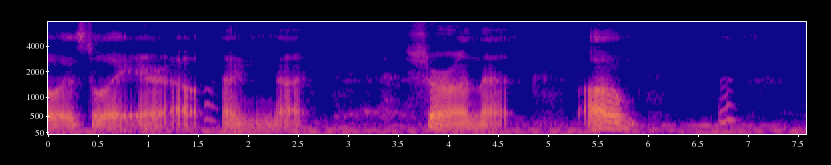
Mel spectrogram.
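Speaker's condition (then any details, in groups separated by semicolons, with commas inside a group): Cerebral palsy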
